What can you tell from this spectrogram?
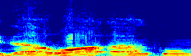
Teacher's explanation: اکثر لوگ ذال اور زا کو مکس کر دیتے ہیں، اس طرح پڑھنا غلط ہے، بلکہ ذال کو نرم پڑھا جاتا ہے. جب زبان کی نوک اب دونوں دانتوں کے درمیان لے کے آئیں گے تب ذال ادا کیا جائے گا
